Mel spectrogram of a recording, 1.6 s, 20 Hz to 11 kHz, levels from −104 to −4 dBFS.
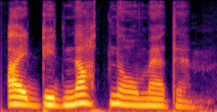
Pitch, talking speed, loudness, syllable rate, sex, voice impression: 160 Hz, 185 wpm, -17 LUFS, 4.2 syllables/s, female, slightly feminine, adult-like, slightly cool, calm, elegant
